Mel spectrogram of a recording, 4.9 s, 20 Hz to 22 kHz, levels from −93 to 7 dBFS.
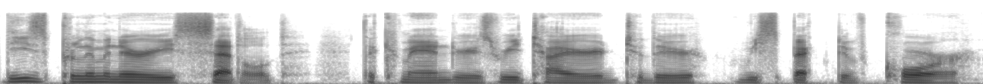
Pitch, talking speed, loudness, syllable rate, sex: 110 Hz, 120 wpm, -21 LUFS, 5.2 syllables/s, male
